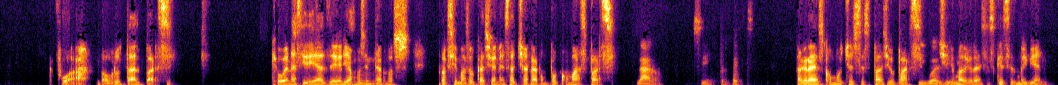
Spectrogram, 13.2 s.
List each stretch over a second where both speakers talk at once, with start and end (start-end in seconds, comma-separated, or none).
none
